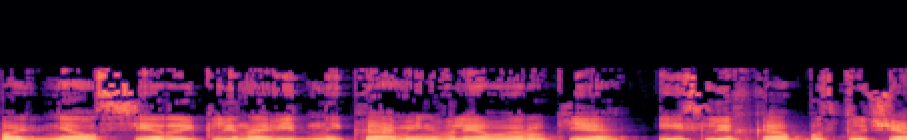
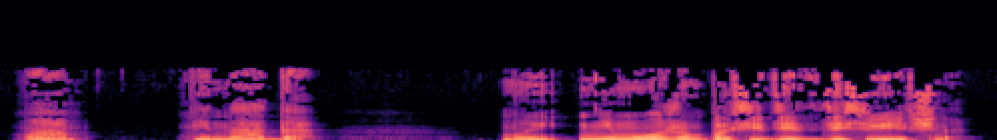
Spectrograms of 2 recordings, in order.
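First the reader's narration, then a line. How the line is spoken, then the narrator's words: Quiet female. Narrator (Russian): тихо ответила она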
